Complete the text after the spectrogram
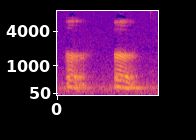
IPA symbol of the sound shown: ɝː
